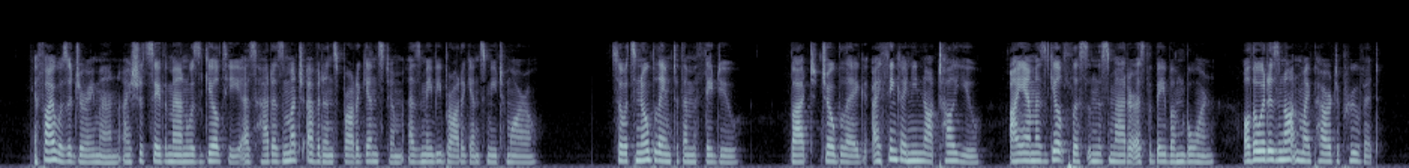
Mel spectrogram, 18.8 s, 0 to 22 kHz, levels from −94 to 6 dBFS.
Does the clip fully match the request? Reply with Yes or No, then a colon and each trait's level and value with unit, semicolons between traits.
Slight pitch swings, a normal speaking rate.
No: narrow, 2.3 semitones; fast, 220 wpm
